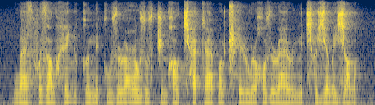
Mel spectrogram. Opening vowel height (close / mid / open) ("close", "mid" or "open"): open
